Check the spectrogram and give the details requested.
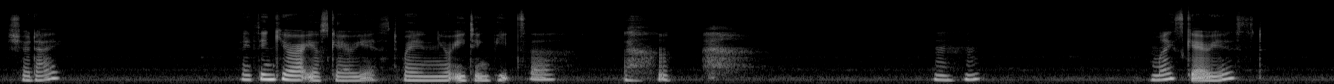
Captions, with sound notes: should I? I think you're at your scariest when you're eating pizza *laughs* mmhmm my scariest?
